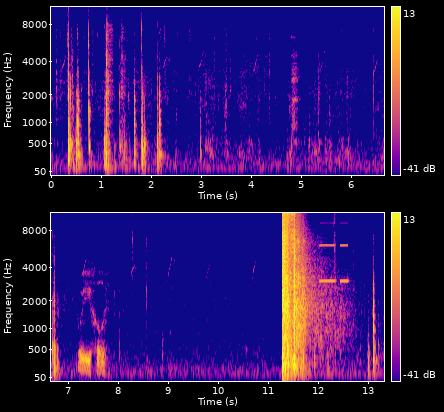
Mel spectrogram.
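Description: A single sharp, loud rifle shot cracks out near the end during bullet testing, following a stretch of scattered knocks and brief quiet talk.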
